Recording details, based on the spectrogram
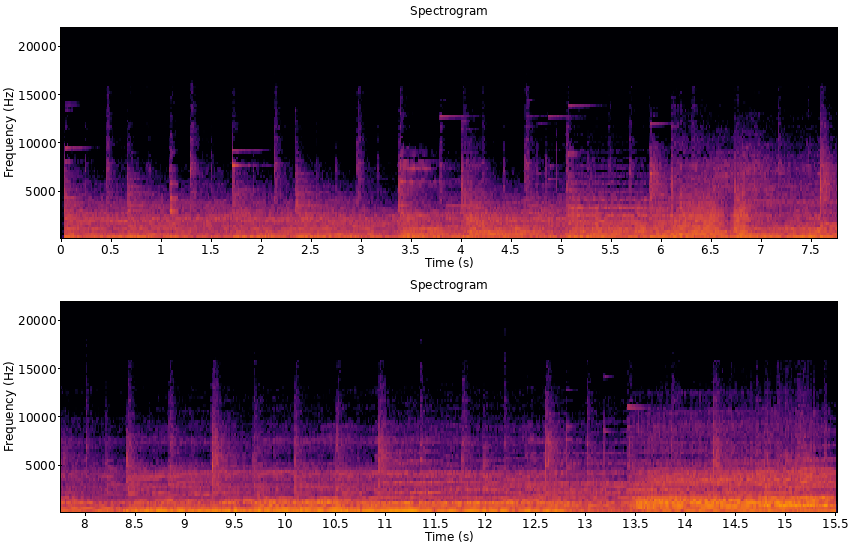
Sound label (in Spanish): Contralto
